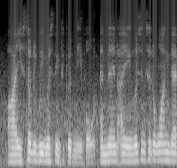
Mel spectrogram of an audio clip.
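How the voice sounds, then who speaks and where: Very fast and in a monotone, flat intonation, a woman with a very deep, low pitch speaks over noticeable background noise. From Canada. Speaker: gaming streamer. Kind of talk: casual chat. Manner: halting, many fillers and repetitions.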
